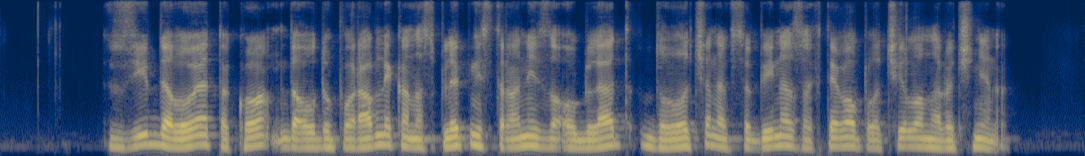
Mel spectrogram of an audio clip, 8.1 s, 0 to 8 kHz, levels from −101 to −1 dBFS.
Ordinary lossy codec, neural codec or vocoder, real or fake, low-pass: none; codec, 16 kHz, 2 kbps, X-Codec, HuBERT features, trained on general audio; fake; none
